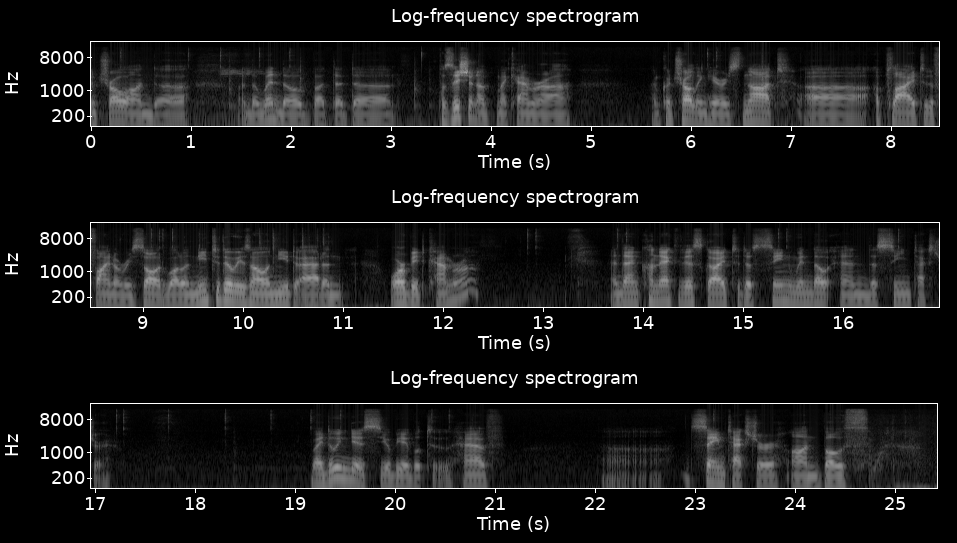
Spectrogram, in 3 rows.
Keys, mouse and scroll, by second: 4.9-8.3 drag, 9.3-11.4 drag, 13.1-16.5 drag, 21.0 click, 21.2 drag.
